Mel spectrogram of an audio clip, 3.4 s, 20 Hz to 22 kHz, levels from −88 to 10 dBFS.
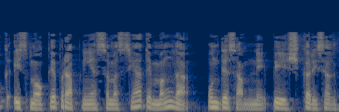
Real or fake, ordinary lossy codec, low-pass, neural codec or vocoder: real; none; none; none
